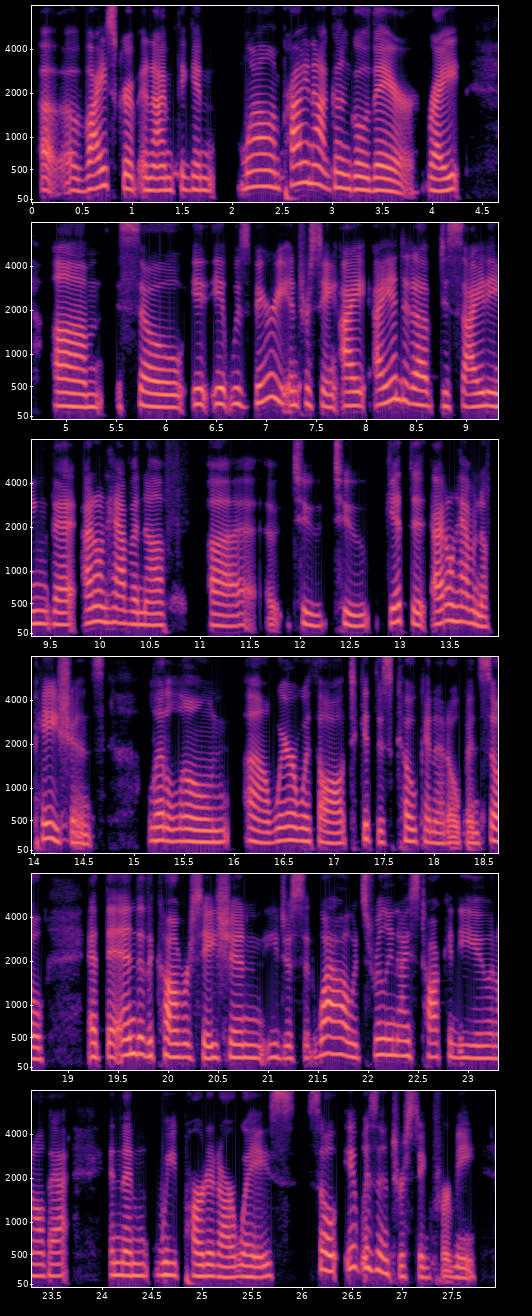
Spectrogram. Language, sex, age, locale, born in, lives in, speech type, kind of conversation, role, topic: English, female, 60-64, en-US, United States, United States, conversation, unstructured, none, What made your best recent conversation with a stranger meaningful, and are these interactions worth seeking out?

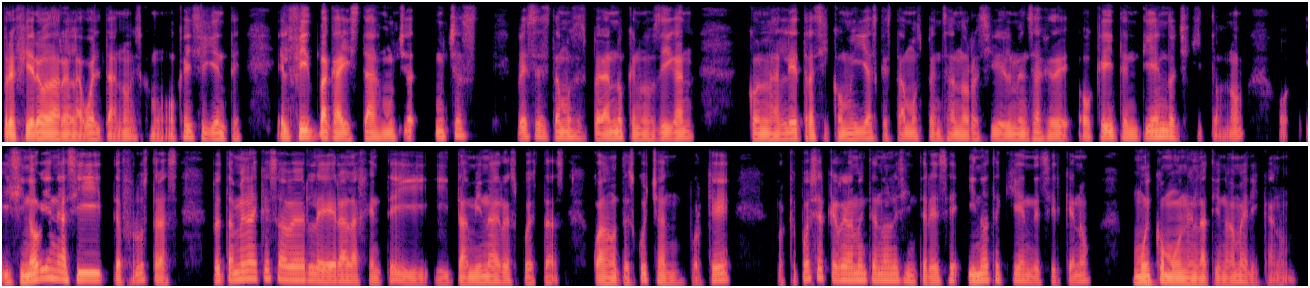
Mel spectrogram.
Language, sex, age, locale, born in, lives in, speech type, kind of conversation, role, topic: Spanish, male, 45-49, es-MX, Mexico, Mexico, conversation, unstructured, none, ¿Has sentido tristeza por no sentirte escuchado tal como eres?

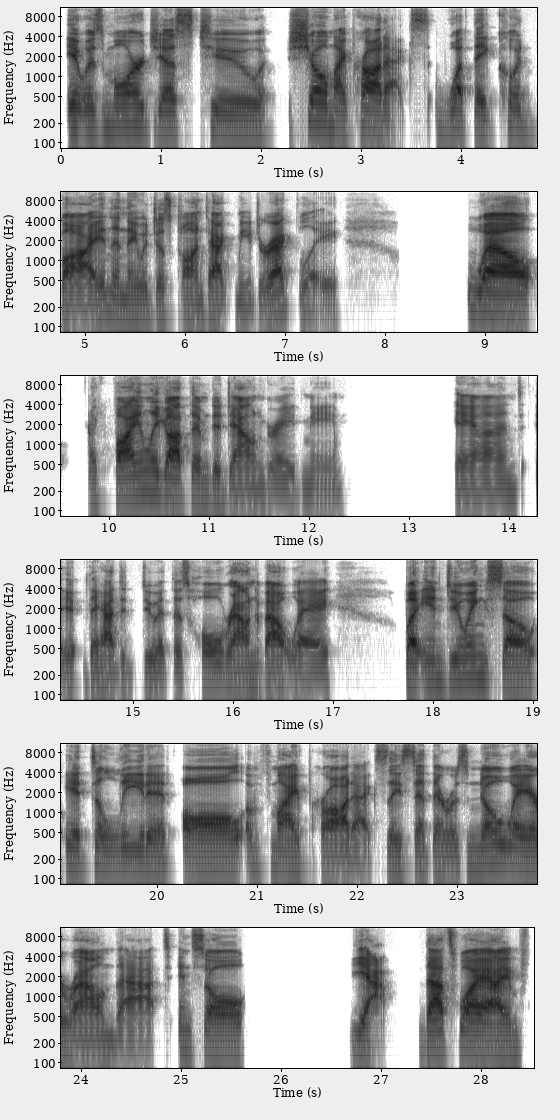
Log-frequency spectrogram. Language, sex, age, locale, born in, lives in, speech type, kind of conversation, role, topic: English, female, 40-44, en-US, United States, United States, conversation, unstructured, none, What’s something surprising you’ve learned while working toward a goal?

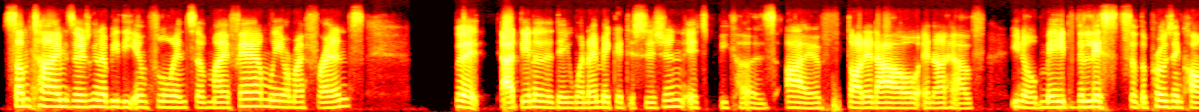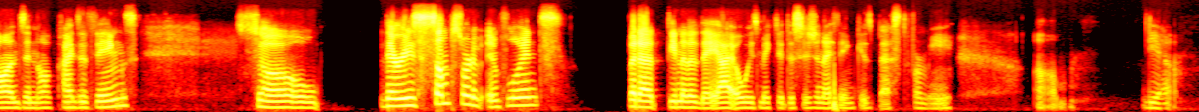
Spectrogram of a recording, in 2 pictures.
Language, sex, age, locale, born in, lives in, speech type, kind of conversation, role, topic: English, female, 18-19, en-US, United States, United States, conversation, unstructured, none, Why can making the right choice sometimes feel so challenging?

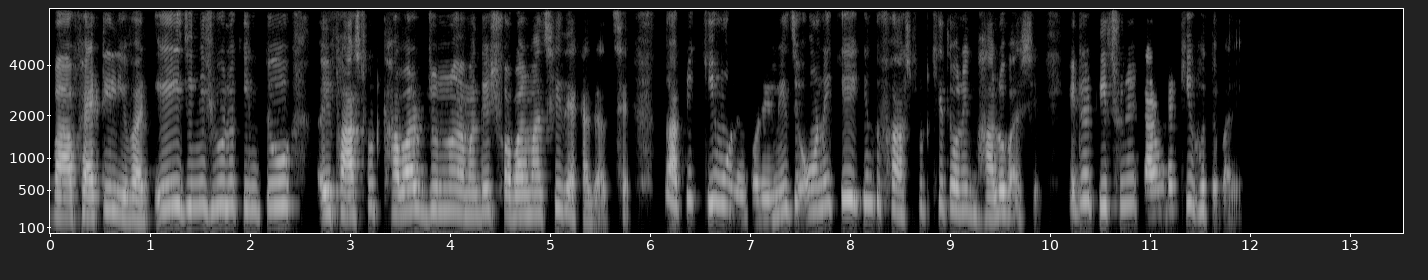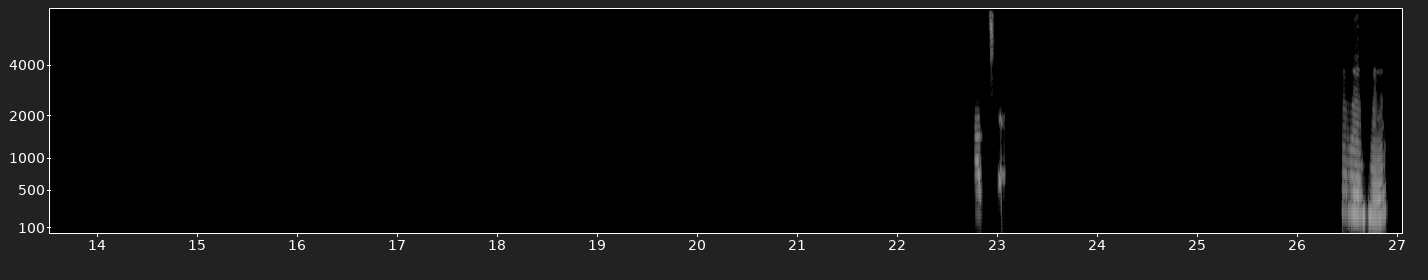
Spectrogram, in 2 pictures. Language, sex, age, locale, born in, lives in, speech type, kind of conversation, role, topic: Bengali, female, 20-24, bn-BD, Bangladesh, Bangladesh, conversation, unstructured, none, আপনি কি মনে করেন দ্রুত প্রস্তুত খাবার আমাদের স্বাস্থ্যকে ক্ষতিগ্রস্ত করছে?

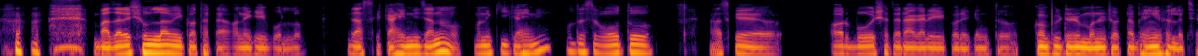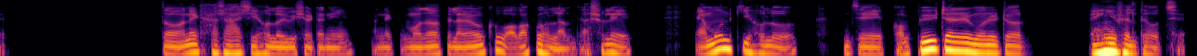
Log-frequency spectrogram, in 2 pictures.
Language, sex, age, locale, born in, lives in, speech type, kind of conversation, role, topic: Bengali, female, 25-29, bn-BD, Bangladesh, Bangladesh, conversation, unstructured, none, সম্প্রতি কোন সামাজিক উদ্যোগ আপনাকে অনুপ্রাণিত করেছে?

